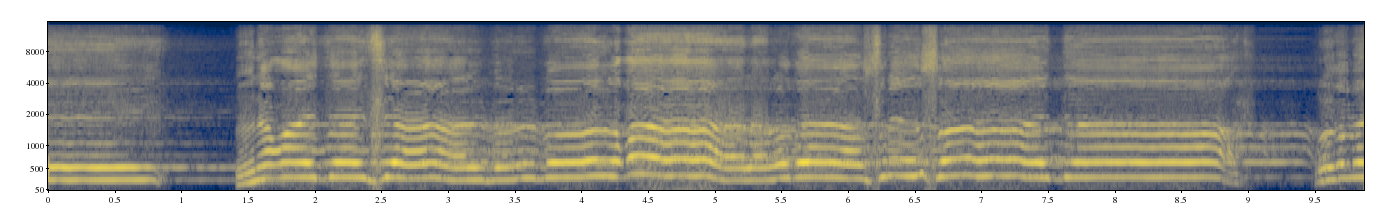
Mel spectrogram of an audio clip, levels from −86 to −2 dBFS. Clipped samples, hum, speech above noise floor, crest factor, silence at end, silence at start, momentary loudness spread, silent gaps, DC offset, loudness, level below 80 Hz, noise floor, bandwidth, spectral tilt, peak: under 0.1%; none; 21 dB; 16 dB; 0 s; 0 s; 10 LU; none; under 0.1%; -15 LUFS; -58 dBFS; -36 dBFS; 15 kHz; -1 dB/octave; 0 dBFS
